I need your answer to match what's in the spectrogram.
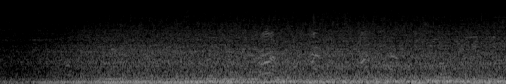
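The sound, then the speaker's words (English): A gaggle of geese honk faintly and intermittently as they walk across a street, against a steady, loud rumble of outdoor street noise, with a murmur of voices mixed in. “Oh, those are geese? So it's a gaggle of geese.”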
